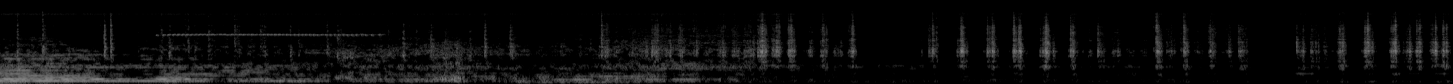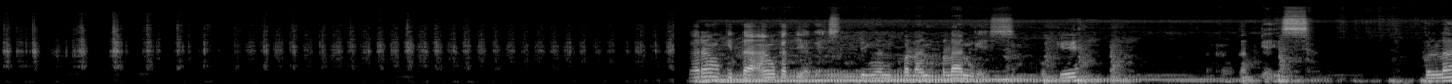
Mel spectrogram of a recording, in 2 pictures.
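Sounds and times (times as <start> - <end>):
pencil scratching on paper: 1.7 - 8.6, 9.6 - 21.3.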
